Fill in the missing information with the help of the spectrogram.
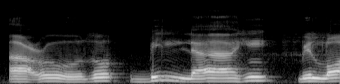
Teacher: اگر لفظ اللہ کا لام اور اس سے پہلے حرف کے نیچے زیر آ جائے، جیسے اعوذ باللہ میں ہے تو وہ لام باریک پڑھا جائے گا، یعنی لفظ اللہ باریک پڑھا جائے گا۔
